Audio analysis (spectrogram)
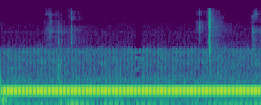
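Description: A steady telephone dial tone hums alone, loud and unbroken, with a faint tap or two in the background just before a prank call is placed.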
